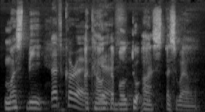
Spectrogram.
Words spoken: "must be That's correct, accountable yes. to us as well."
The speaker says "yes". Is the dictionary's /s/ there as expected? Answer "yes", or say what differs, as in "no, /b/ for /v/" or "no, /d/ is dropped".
no, /s/ is dropped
